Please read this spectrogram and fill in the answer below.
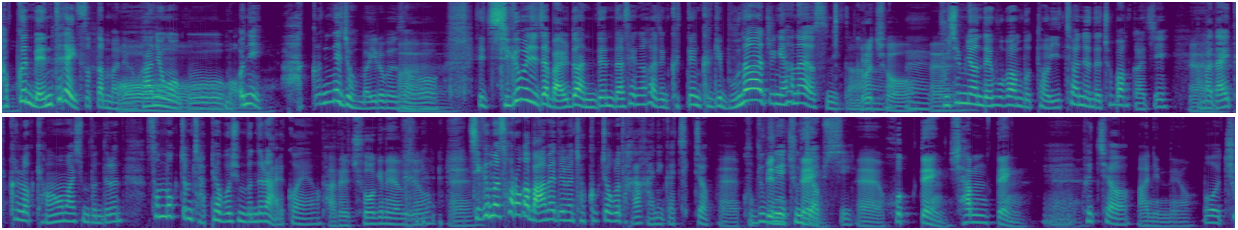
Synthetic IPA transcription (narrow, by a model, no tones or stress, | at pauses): t͡ɕʌp̚k͈ɯnme̞ntʰɯɡais͈ʌt͈̚anmaɾejokaɲoŋʌɡomʌ̰ʔʌɲi | ak͈ɯnːe̞d͡ʑomaiɾʌmjʌnsʰʌit͡ɕiɡɯmɯnind͡ʑemaɭdoandwe̞ndasʰe̞ŋɡakʰad͡ʑinɯnkɯt͈enɯnkɯɡe̞munad͡ʑuŋe̞hanajʌs͈ɯɲik͈a̰ɯɾʌt͡ɕʰoe̞kkuɕʰimɲʌnde̞ɸubanbutʰʌit͡ɕʰʌnɲʌnde̞t͡ɕʰobaŋk͈ad͡ʑi | a̰mːanaitʰɯ̥kʰɯɭːʌp̚k͈jʌŋʌmɦaɕʰinbundɯɾɯnsʰʌnːok̚t͡ɕ͈omt͡ɕapʰjʌboɕʰinbundɯɾɯna̰ɭk͈ʌe̞jotadɯɭt͡ɕʰuʌɡinɦejokɯd͡ʑot͡ɕiɡɯmɯnsʰʌɾoɡamaɯmɦe̞dɯɭmjʌnt͡ɕʌk͈ɯk̚t͡ɕ͈ʌɡɯɾotaɡakaɲik͈at͡ɕi̥k̚t͡ɕ͈ʌp̚ḛunuɡet͡ɕuŋd͡ʑiʌp̚ɕ͈ijḛɸut͈e̞ŋɕʰamt͈e̞̰ŋ | jḛkɯt͡ɕʰoma̰ɲinːḛjomʌt͡ɕʰu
